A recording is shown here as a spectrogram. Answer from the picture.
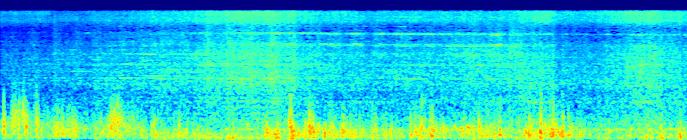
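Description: Freight train cars, loaded centerbeam lumber flatcars, rolling past, their wheels clattering and rumbling on the rails in an uneven run of thumps.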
